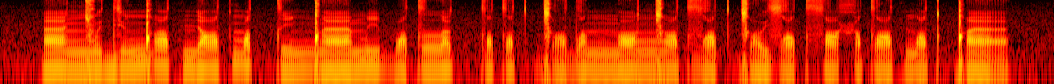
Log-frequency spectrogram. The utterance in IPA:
æːŋ͡ǀudʲuŋ͡ǃiːtˤ nʲæːtˤmo tːiːŋ͡ǃæːmiː botˤlːu tːɒtˤotˤɡ͡ǀɒdˤu nːɒːŋ͡ǀɒːtˤzitˤɡ͡ǀuː zʲetˤsˤæ xutˤuːtˤnʲuːtˤ ǃæ

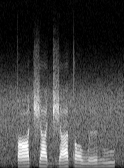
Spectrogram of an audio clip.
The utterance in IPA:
tˤɑt͡ʃa d͡ʒatɔ wɘɦu

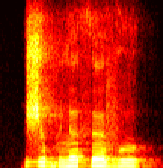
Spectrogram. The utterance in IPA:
ʒə bʏlɐ θœ vʊ

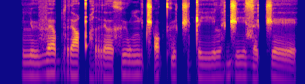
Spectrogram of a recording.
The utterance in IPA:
lʉ vɛɐ̯brəː qʼə̤rəː xʉːwŋet͡ʃʼɔ kʼʉt͡ʃəʈiː lə̤d͡ʒiːzə t͡ʃeː

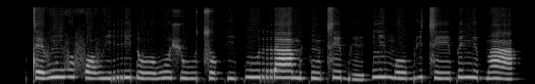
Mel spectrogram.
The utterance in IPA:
tɛ˨vũ˦vʊ˦ fɔ˨vi˨ ri˦ɗoː˨βʊ˦˨ʃuː˨ t͡so˨ki˨ puː˦raː˦mɪ˨kũ˨ t͡se˦bɪ˨ | li˦moː˨bi˦ t͡seː˨pe˦ŋɪ˦˨ bã˦˨

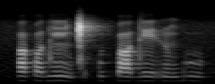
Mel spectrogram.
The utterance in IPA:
ɒk͡pɔdẽ ɡ͡ǁek͡puk͡pɒde rũɡ͡bu

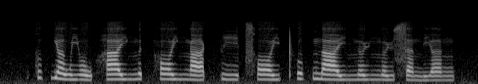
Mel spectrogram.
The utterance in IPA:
kʊ˥k̚jɐ˨wjo˨˩w haː˧jŋɵ˥t̚hɔː˧jŋaː˨˥k̚ piː˨t͡sʰɔː˧j pʰʊ˥k̚n̪aː˧j n̪ɵ˧ɥŋɵ˨˧ɥsɐ˨n jɐ˧ŋ

